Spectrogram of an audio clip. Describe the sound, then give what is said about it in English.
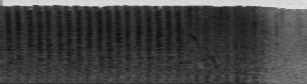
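An assault rifle fires in a video game: a long, evenly spaced burst of many sharp, loud shots in quick succession, then it stops abruptly and a faint tail fades out. “Assault rifle. New weapon. Ah! Assault rifle. Here's a new toy. Assault rifle. Check this out.”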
